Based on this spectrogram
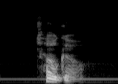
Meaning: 1. A country in West Africa. Official name: Togolese Republic 2. A surname 3. A village in Saskatchewan, Canada
- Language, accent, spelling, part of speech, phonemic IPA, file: English, US, Togo, proper noun, /ˈtoʊɡoʊ/, En-us-Togo.ogg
